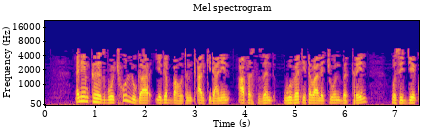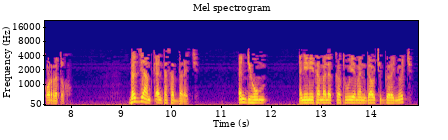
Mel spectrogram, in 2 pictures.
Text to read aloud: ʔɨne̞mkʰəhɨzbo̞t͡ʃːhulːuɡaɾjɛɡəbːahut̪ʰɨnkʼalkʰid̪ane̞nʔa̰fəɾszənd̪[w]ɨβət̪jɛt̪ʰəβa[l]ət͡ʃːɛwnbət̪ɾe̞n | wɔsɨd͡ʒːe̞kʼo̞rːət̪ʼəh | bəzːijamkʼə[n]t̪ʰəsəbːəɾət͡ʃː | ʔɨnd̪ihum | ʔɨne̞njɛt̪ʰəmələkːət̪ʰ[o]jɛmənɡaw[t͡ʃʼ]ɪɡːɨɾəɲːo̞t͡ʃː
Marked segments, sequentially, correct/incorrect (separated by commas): correct, correct, correct, incorrect, incorrect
